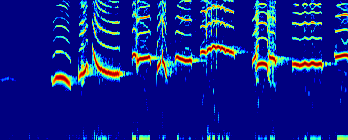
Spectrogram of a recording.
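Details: Oriental magpie-robin song played to provoke singing: a soft opening note, then a dense run of loud, varied whistles, some slurred downward, others held level, and quick chirps.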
